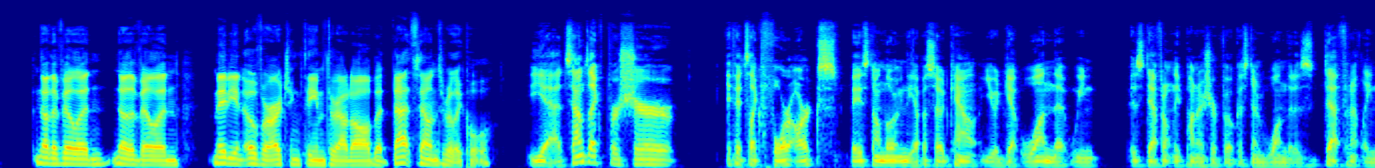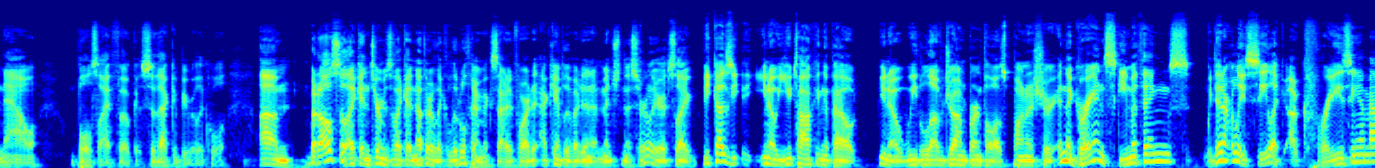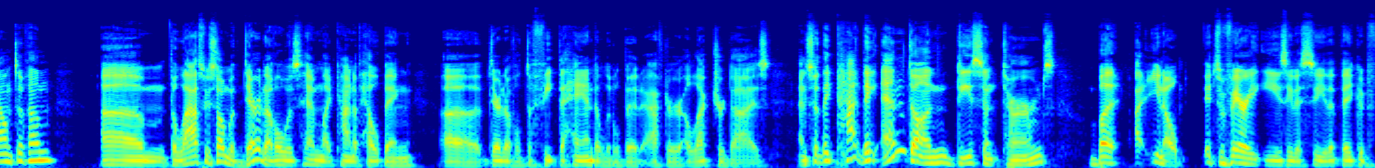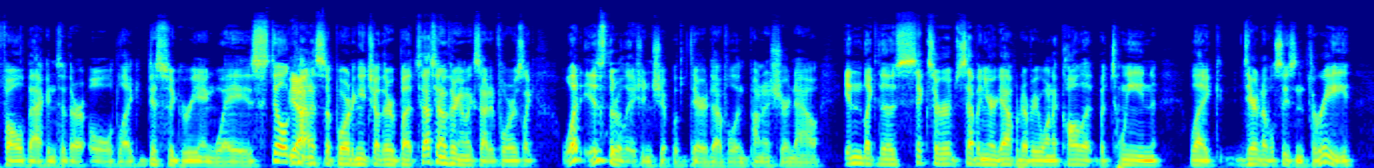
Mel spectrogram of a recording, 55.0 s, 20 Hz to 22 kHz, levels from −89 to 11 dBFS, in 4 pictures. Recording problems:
uneven, jittery; strongly; from 7 to 50 s

